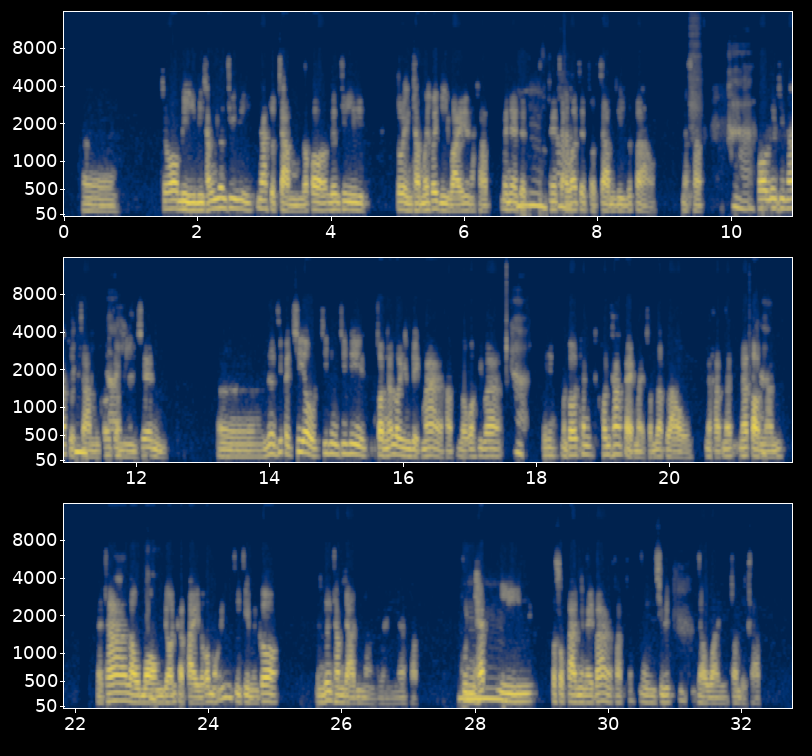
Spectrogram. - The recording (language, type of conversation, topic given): Thai, unstructured, สิ่งใดเปลี่ยนแปลงไปมากที่สุดในชีวิตคุณตั้งแต่ตอนเด็กจนถึงปัจจุบัน?
- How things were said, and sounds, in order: static; distorted speech; unintelligible speech; tapping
